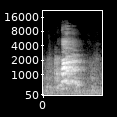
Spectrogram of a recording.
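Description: A hyacinth macaw gives one hoarse, voice-like utterance lasting about half a second, mid-pitched with a harsh, raspy edge. Nothing else is heard.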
